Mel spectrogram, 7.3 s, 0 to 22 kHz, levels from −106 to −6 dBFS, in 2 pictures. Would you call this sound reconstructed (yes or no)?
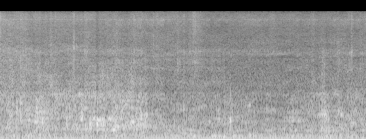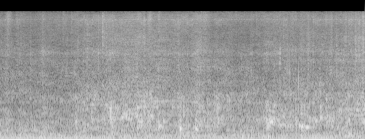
yes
